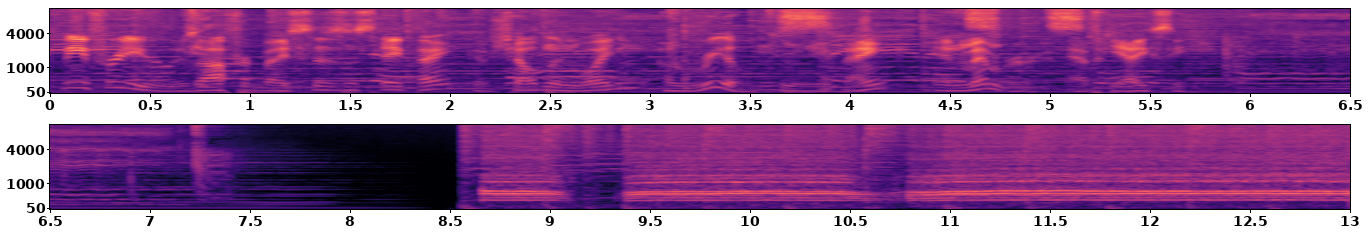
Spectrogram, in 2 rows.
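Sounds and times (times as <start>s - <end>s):
speech: 0.0s - 6.0s
train arriving and rumbling: 8.6s - 12.9s.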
